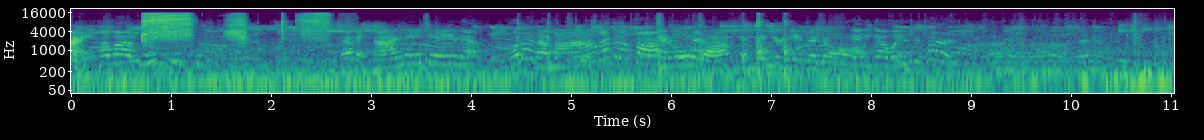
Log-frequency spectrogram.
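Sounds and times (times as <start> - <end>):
balloon squeaking as twisted: 0.7 - 2.7.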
